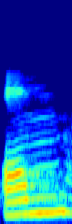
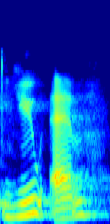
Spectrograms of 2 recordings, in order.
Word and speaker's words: Om: pranama I was reading about the importance of om which is pronounce a u m um rather than om o m and it's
